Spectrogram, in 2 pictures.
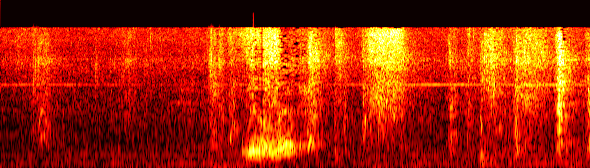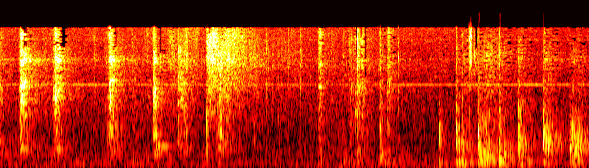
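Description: A hand taps and rubs on a car's metal body.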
